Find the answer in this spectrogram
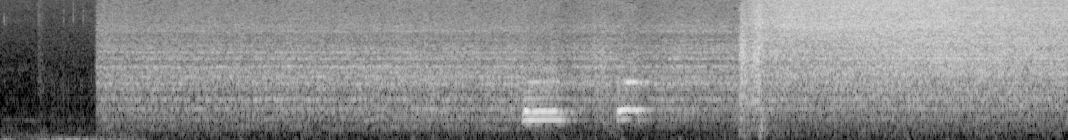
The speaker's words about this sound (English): here is a report on one of Somerset's preserved steam railway lines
